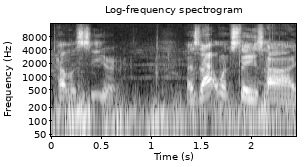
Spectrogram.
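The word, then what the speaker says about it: Pellicer: Augustine friends will tell you that it is pronounced Pellisier, as that one stays high, and it's 2-2.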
